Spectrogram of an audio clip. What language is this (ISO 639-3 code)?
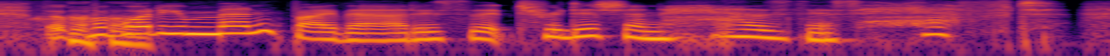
eng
